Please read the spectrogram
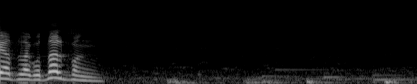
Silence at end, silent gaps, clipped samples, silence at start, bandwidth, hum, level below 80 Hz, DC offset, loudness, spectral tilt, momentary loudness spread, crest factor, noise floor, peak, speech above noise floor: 0.05 s; none; under 0.1%; 0 s; 12 kHz; none; -54 dBFS; under 0.1%; -27 LUFS; -7 dB/octave; 27 LU; 20 dB; -57 dBFS; -10 dBFS; 31 dB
